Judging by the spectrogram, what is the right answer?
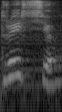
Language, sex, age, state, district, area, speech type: Nepali, female, 45-60, West Bengal, Darjeeling, rural, read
